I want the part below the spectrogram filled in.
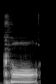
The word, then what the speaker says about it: Kole: I am your host, Cole Ross.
